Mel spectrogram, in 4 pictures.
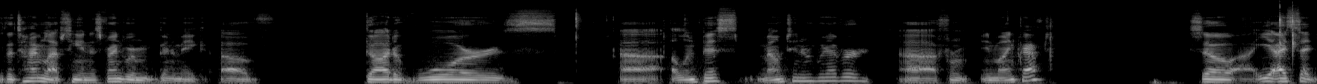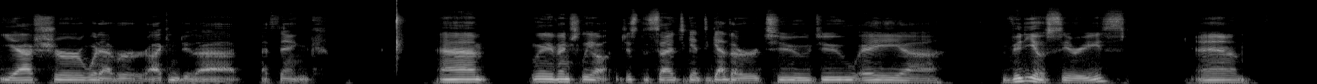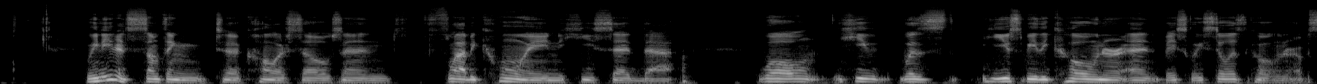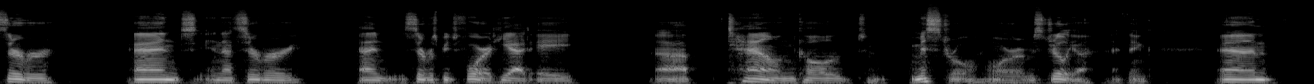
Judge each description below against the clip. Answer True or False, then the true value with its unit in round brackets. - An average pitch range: True (3.7 semitones)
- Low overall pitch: True (110 Hz)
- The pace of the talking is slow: True (120 wpm)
